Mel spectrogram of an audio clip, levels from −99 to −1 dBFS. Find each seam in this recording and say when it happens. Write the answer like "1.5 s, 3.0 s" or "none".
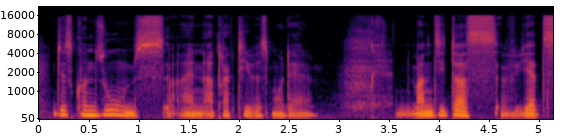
1.4 s, 3.5 s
